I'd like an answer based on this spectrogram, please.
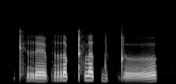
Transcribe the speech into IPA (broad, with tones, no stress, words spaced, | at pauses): kʰrɛː˧pra˥˩p̚ kʰla˥˩t̚dɯ˨˩k̚ dɤː˩˦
